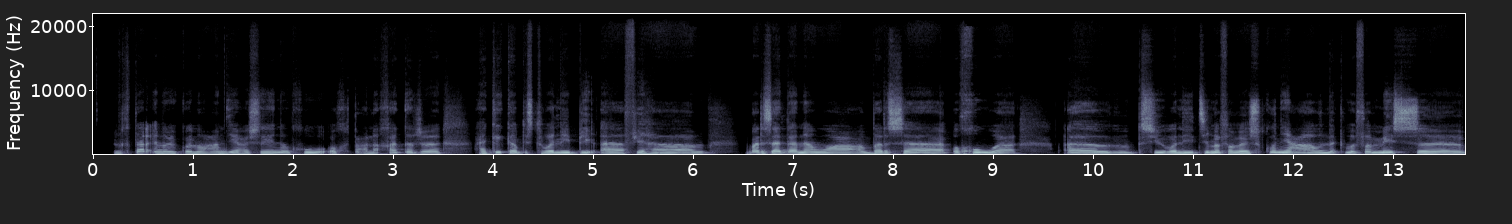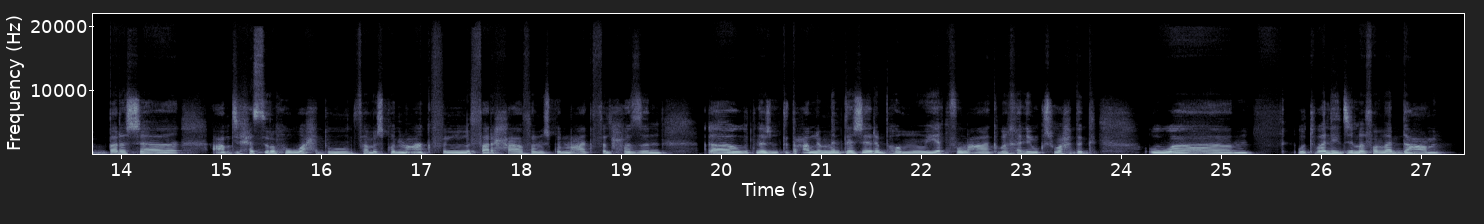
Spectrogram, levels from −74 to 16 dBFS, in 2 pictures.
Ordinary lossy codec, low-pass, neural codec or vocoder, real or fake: none; none; codec, 44.1 kHz, 2.6 kbps, DAC; fake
